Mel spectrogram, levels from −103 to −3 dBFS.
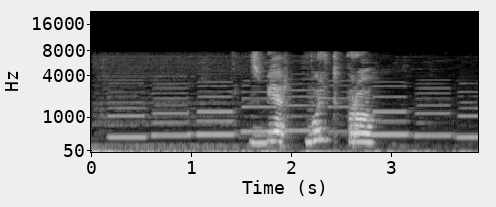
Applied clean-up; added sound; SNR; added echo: classical method WPE with log-MMSE.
